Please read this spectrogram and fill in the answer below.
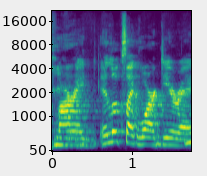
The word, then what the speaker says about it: voir dire: It's a process called voir dire. – Mm-hmm. – I don't know if I think I'm saying that right. It looks like voir dire. – No, I think it's correct.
